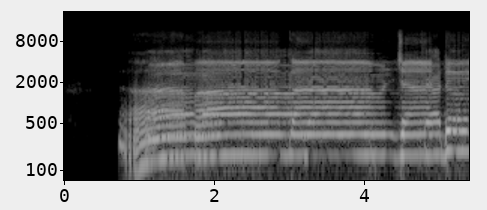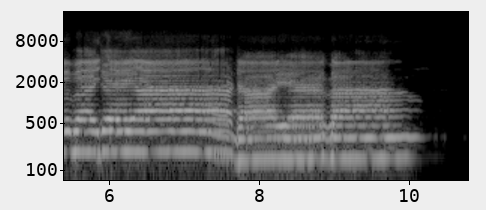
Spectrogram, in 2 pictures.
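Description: A Buddhist monk's single voice chanting in long, drawn-out held tones, starting about a second in, stepping to new pitches twice along the way and stopping at the end.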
